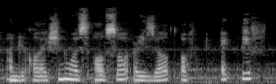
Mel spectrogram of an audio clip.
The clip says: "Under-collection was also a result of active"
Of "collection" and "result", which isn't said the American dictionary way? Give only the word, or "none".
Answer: none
